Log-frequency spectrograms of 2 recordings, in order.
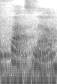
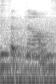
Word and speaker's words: Satnam: So in England, the Anglo way, they say Satnam, but we all know from our Indian backgrounds, it is actually Satnam.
